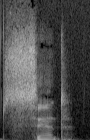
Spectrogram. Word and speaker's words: scent: Scent. – Did you spike your milkshake? – Yeah. Yeah, dude. – All right, so the C is silent and scent.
